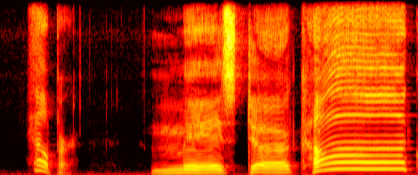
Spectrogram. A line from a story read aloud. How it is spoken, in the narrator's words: She called out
